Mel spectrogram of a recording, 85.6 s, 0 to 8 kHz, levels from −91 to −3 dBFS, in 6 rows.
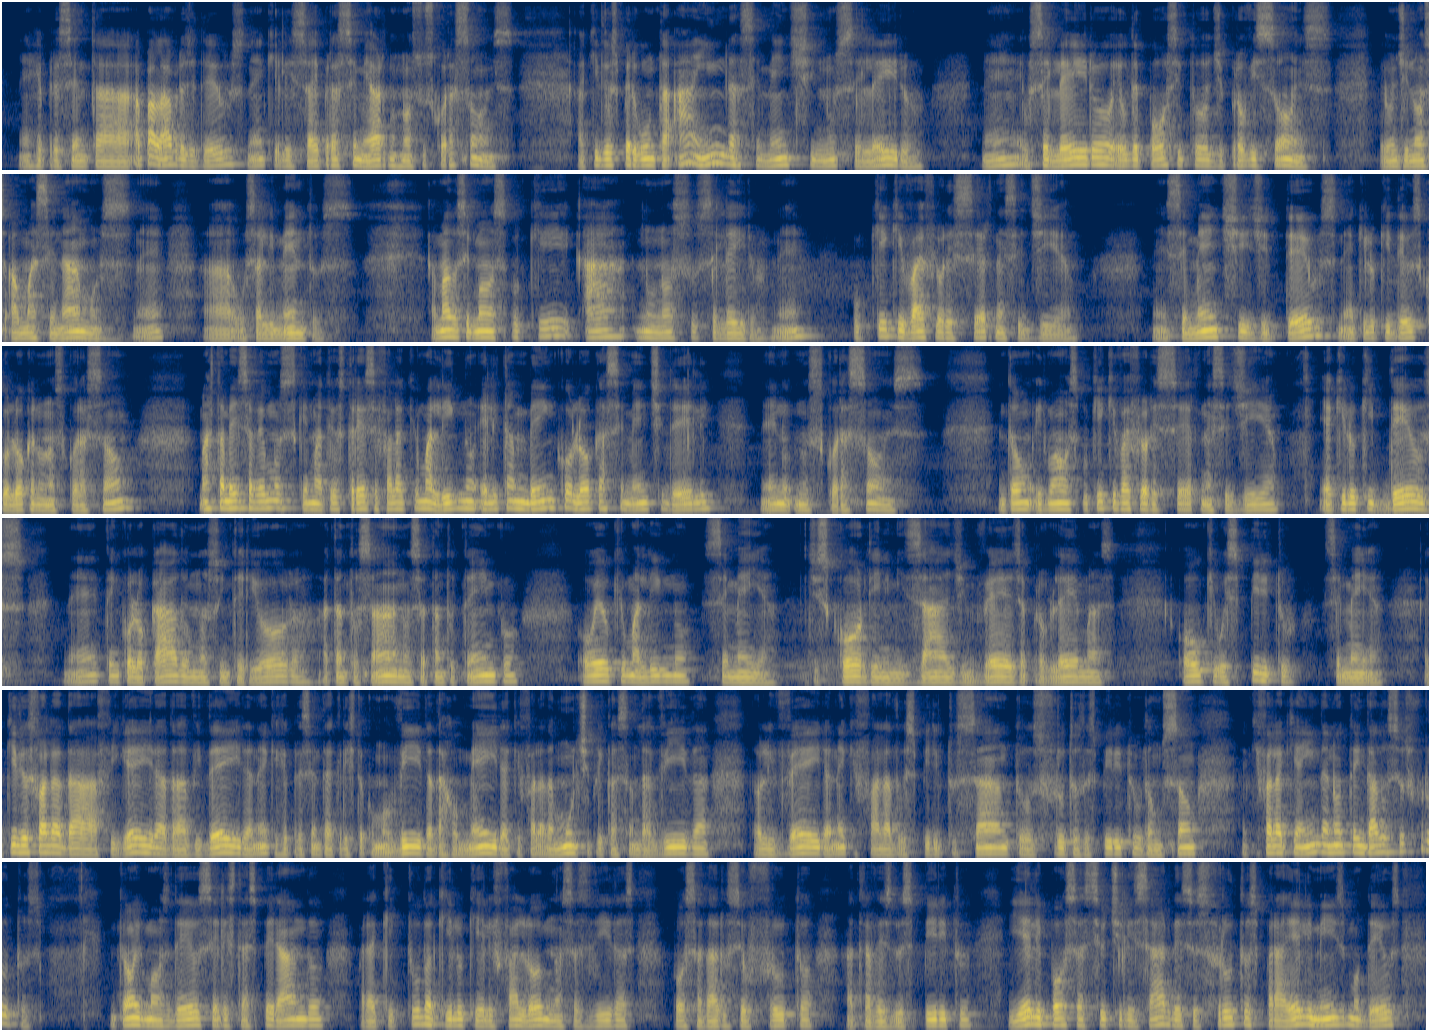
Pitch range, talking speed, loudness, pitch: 90-110 Hz, 145 wpm, -24 LUFS, 100 Hz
